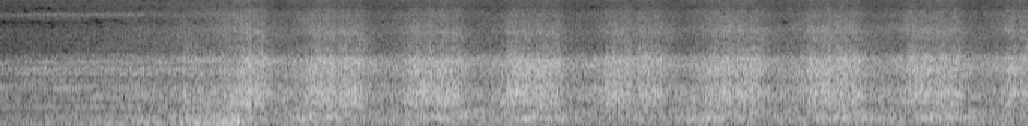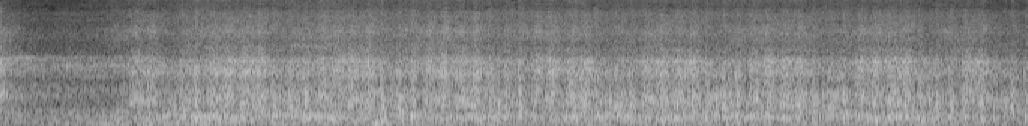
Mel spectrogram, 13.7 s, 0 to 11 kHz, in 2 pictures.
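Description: Two c2c electric passenger trains passing each other over a pedestrian level crossing. The first brings a rhythmic clatter of wheels over the rail joints, about three beats every two seconds. After a brief dip it gives way to the steady rush of the second train, which falls away at the end.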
